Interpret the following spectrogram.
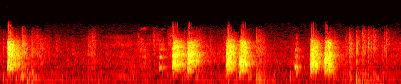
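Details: Pet Lakeland Terrier captured on a mobile phone, giving loud barks mostly in close pairs, with bursts separated by short pauses and a softer fluttering bark near the end.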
